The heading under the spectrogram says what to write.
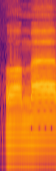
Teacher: ما الف مدہ ہے، ایک الف کی مقدار کے برابر کھینچ کر پڑھا جائے گا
